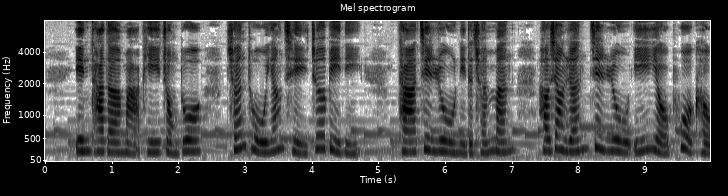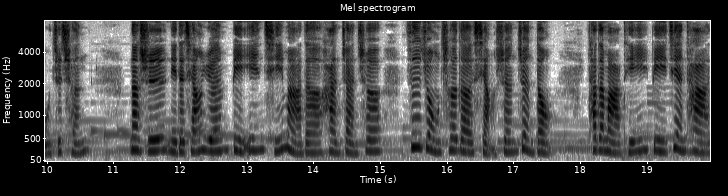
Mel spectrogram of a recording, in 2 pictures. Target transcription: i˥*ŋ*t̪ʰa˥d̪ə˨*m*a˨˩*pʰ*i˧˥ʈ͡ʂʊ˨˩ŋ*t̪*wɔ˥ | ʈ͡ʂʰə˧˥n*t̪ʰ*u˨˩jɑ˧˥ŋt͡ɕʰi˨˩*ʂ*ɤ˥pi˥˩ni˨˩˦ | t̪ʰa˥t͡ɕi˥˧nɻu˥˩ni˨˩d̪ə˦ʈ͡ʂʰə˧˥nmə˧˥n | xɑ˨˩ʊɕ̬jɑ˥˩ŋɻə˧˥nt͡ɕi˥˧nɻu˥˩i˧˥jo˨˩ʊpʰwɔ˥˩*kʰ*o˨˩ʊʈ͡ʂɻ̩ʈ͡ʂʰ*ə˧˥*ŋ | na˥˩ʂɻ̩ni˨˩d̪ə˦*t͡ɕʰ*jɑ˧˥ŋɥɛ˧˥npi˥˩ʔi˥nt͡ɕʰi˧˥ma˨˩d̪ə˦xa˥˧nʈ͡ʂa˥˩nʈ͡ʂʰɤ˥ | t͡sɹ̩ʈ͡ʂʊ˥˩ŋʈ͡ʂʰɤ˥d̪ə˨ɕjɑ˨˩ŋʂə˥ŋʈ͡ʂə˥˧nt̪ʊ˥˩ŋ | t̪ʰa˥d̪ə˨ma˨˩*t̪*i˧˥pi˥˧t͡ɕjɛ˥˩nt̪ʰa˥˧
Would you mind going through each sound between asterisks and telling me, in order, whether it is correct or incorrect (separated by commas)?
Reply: incorrect, correct, correct, correct, correct, incorrect, correct, correct, correct, incorrect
